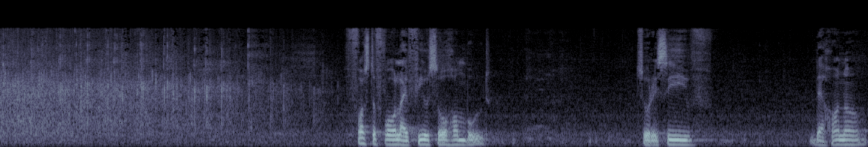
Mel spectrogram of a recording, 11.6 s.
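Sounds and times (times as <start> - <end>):
audience clapping: 0.0 - 4.6
speech: 4.8 - 6.6, 8.6 - 9.4, 10.9 - 11.5.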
